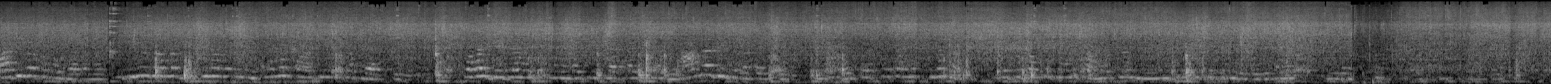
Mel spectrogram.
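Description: Curry with sugar stir-fried in a pan over low gas, a steady loud sizzle running throughout with repeated spatula scrapes and stirring, no talk over it.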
